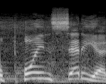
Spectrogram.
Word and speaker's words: poinsettia: Today, National Poinsettia Day. – Yeah, it fits. Love a good poinsettia. – And ChatGPT, I looked it up. ChatGPT says both pronunciations are acceptable. Poinsettia and poinsettia.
